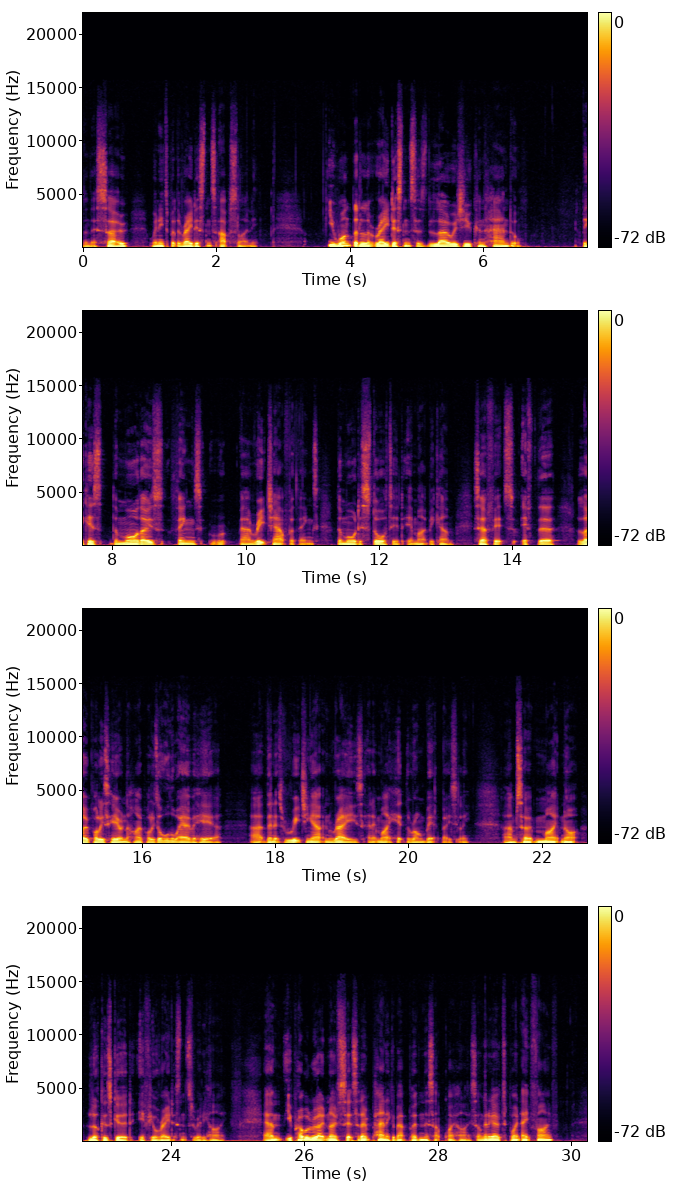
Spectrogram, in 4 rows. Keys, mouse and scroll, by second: 0.0 ctrl+space, 2.6-5.2 drag.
